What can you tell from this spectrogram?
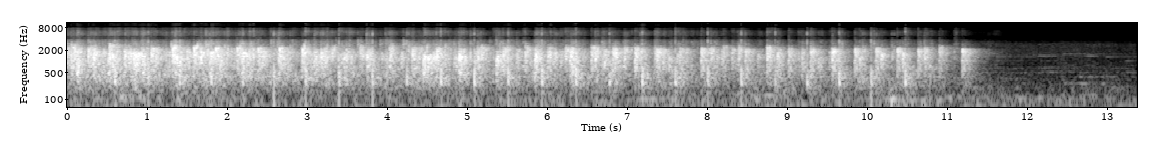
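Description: An audience applauding, many hands clapping together, dying away fairly quickly about eleven seconds in.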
